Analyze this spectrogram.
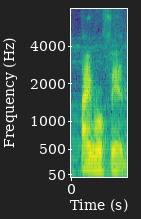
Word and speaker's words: hierophant: he gets the herant h i e r o p hierophant that's how you pronounce it the hierophant represents tradition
